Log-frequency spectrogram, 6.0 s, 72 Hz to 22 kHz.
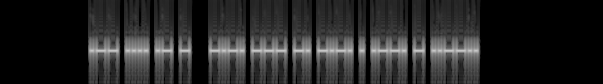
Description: Morse code, heard as a keyed tone, about 40 wpm, 700 Hz. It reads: WHAT CONCEPT?
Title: Sentences from Top 1100 Words 40wpm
